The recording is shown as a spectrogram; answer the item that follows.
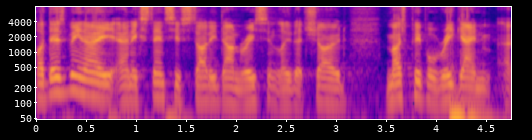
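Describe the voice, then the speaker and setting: Talking at a fairly quick pace, a man with an Australian accent has a fairly low pitch. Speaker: fitness coach and podcast host. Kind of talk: solo podcast monologue. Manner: animated, passionate; halting, stumbling over words.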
